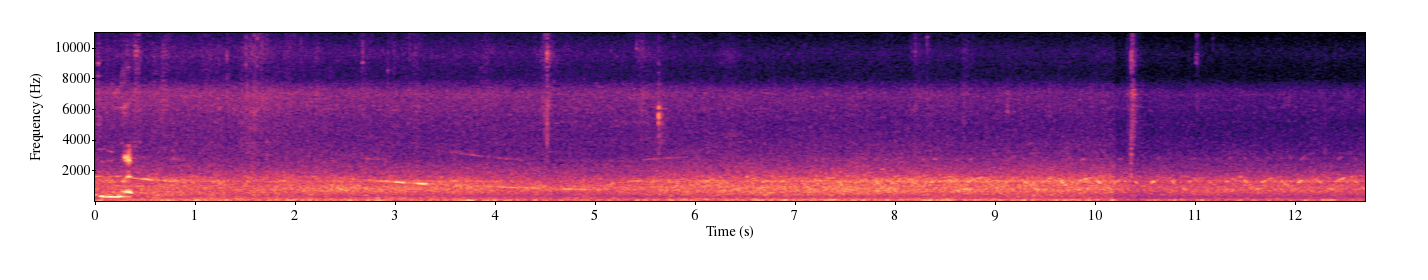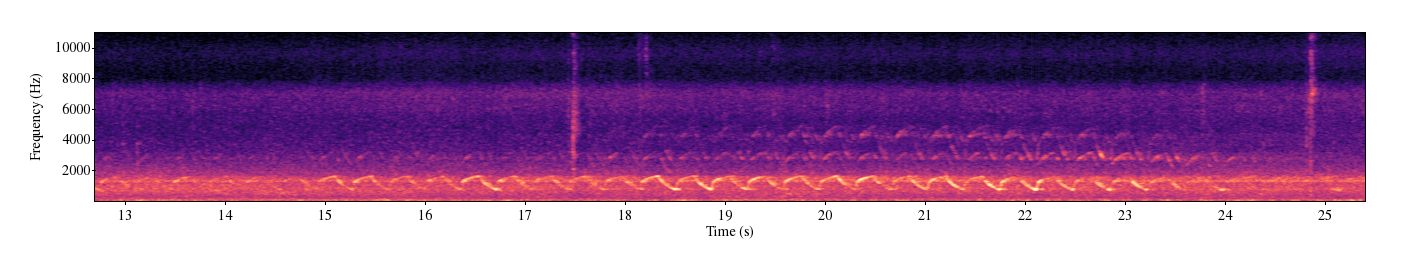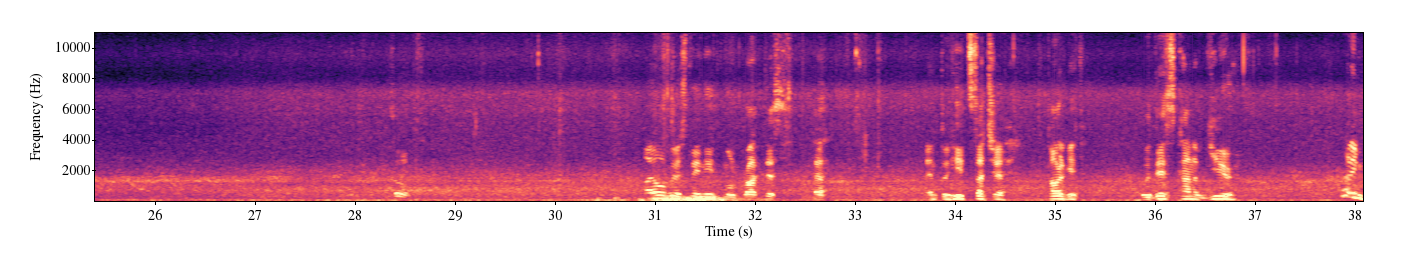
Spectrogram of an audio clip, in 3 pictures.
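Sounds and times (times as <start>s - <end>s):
distant siren: 0.0s - 38.0s
faint sharp clicks: 5.5s - 5.8s, 17.4s - 17.6s.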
